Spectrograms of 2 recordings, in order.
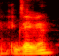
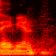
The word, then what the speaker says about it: Xavien: Xavien? Yeah, because I don't think you pronounce the X. I think it's just Xavien.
